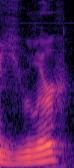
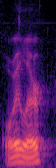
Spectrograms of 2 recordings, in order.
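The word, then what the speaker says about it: Euler: Uh, everybody's going to want to say Uler. Uh, his name is actually pronounced Oiler.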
